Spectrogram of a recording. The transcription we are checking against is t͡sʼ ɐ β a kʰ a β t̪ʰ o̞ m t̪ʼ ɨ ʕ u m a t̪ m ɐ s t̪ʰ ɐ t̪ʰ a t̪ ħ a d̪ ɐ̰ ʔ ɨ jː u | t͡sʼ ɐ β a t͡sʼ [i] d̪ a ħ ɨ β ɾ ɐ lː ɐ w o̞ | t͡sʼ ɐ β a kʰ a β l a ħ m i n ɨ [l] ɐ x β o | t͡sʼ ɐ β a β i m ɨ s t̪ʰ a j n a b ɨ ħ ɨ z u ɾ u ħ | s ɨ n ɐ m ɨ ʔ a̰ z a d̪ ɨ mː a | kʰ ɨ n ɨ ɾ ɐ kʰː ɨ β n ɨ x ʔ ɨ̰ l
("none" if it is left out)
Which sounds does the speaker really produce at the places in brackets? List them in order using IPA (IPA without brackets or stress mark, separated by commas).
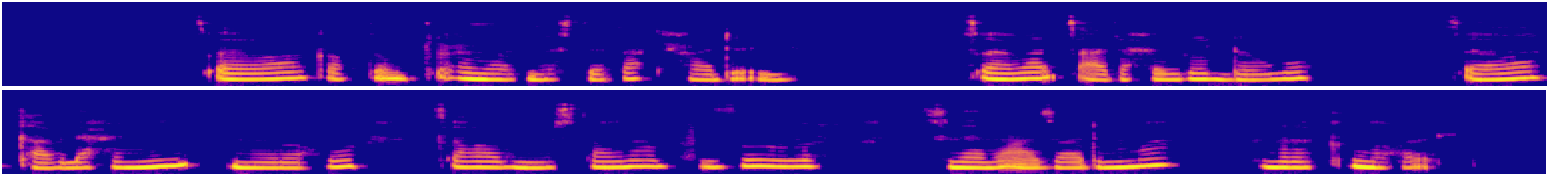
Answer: a, ɾ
